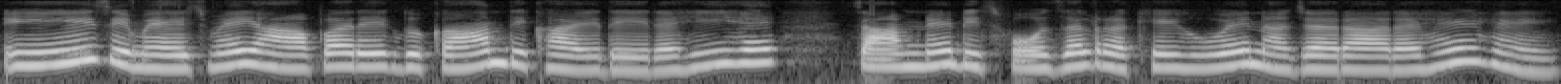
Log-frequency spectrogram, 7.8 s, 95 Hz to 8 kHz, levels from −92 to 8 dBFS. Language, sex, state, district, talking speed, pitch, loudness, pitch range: Hindi, female, Rajasthan, Jaipur, 145 wpm, 235 Hz, -16 LUFS, 215-265 Hz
